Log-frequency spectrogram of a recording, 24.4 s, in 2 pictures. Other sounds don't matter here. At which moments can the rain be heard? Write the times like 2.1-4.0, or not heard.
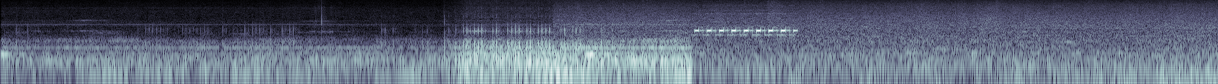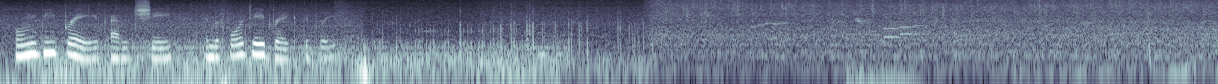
5.5-24.3.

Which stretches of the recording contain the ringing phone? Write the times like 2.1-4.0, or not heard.
6.9-8.0, 20.9-21.4.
